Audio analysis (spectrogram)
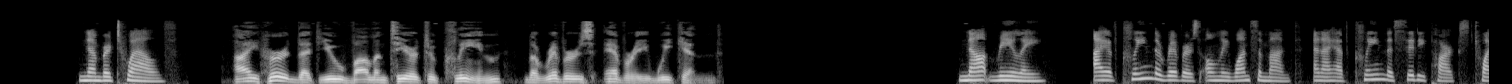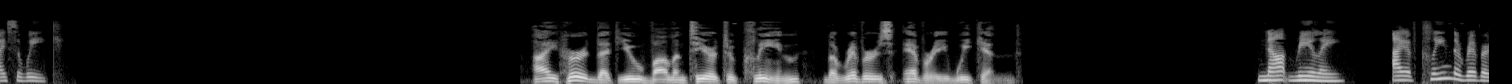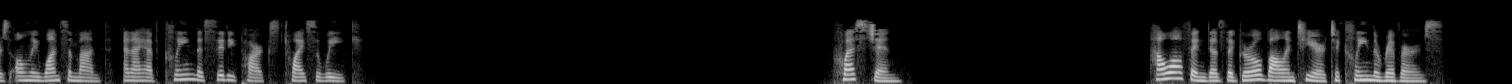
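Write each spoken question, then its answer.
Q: How often does the girl volunteer to clean the rivers?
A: Once a month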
